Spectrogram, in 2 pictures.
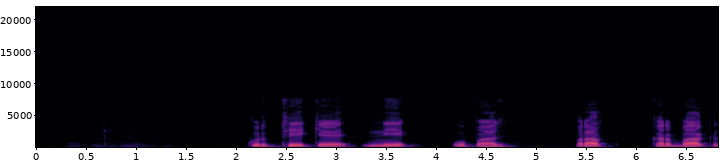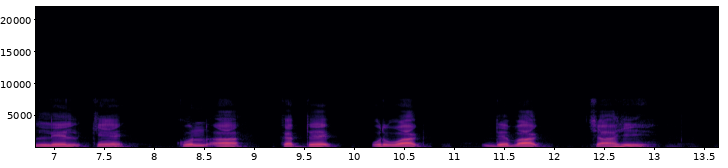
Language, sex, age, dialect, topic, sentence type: Maithili, male, 18-24, Southern/Standard, agriculture, question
